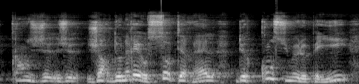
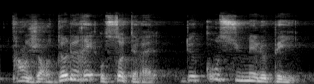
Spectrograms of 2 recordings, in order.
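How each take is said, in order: The two takes are said the same way.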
